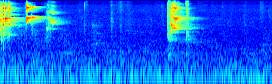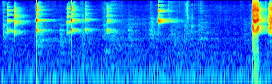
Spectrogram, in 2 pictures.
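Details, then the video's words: Sparse lovebird calling used to get other lovebirds singing: scattered short, high, rising squeaks and chips separated by long pauses, ending in a harsh, grating burst. "Suara burung lovebird cocok banget untuk pancing lovebird berbunyi"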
